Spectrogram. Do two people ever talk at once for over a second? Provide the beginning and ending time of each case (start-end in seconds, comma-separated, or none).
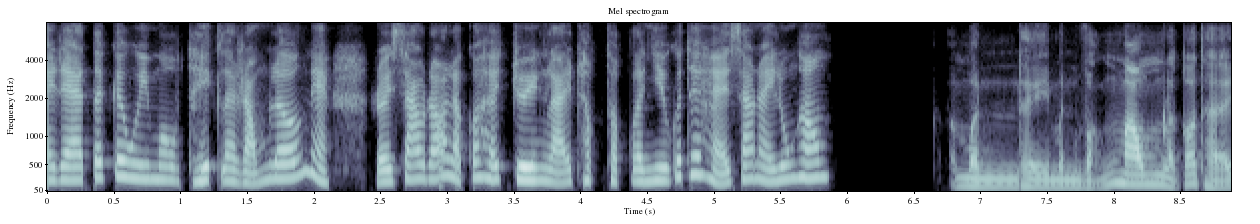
none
